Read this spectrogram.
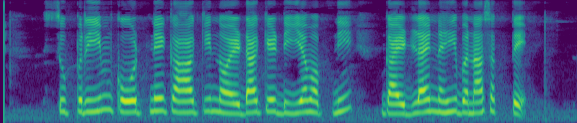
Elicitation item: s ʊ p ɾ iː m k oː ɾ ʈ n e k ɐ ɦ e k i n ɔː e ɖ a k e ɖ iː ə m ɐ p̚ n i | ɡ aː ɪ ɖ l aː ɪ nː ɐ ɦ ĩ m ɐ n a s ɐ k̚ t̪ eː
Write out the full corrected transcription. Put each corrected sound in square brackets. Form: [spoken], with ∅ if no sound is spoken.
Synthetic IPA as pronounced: s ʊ p ɾ iː m k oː ɾ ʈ n e k ɐ ɦ [a] k i n ɔː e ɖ a k e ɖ iː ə m ɐ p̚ n i | ɡ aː ɪ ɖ l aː ɪ nː ɐ ɦ ĩ [b] ɐ n a s ɐ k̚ t̪ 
